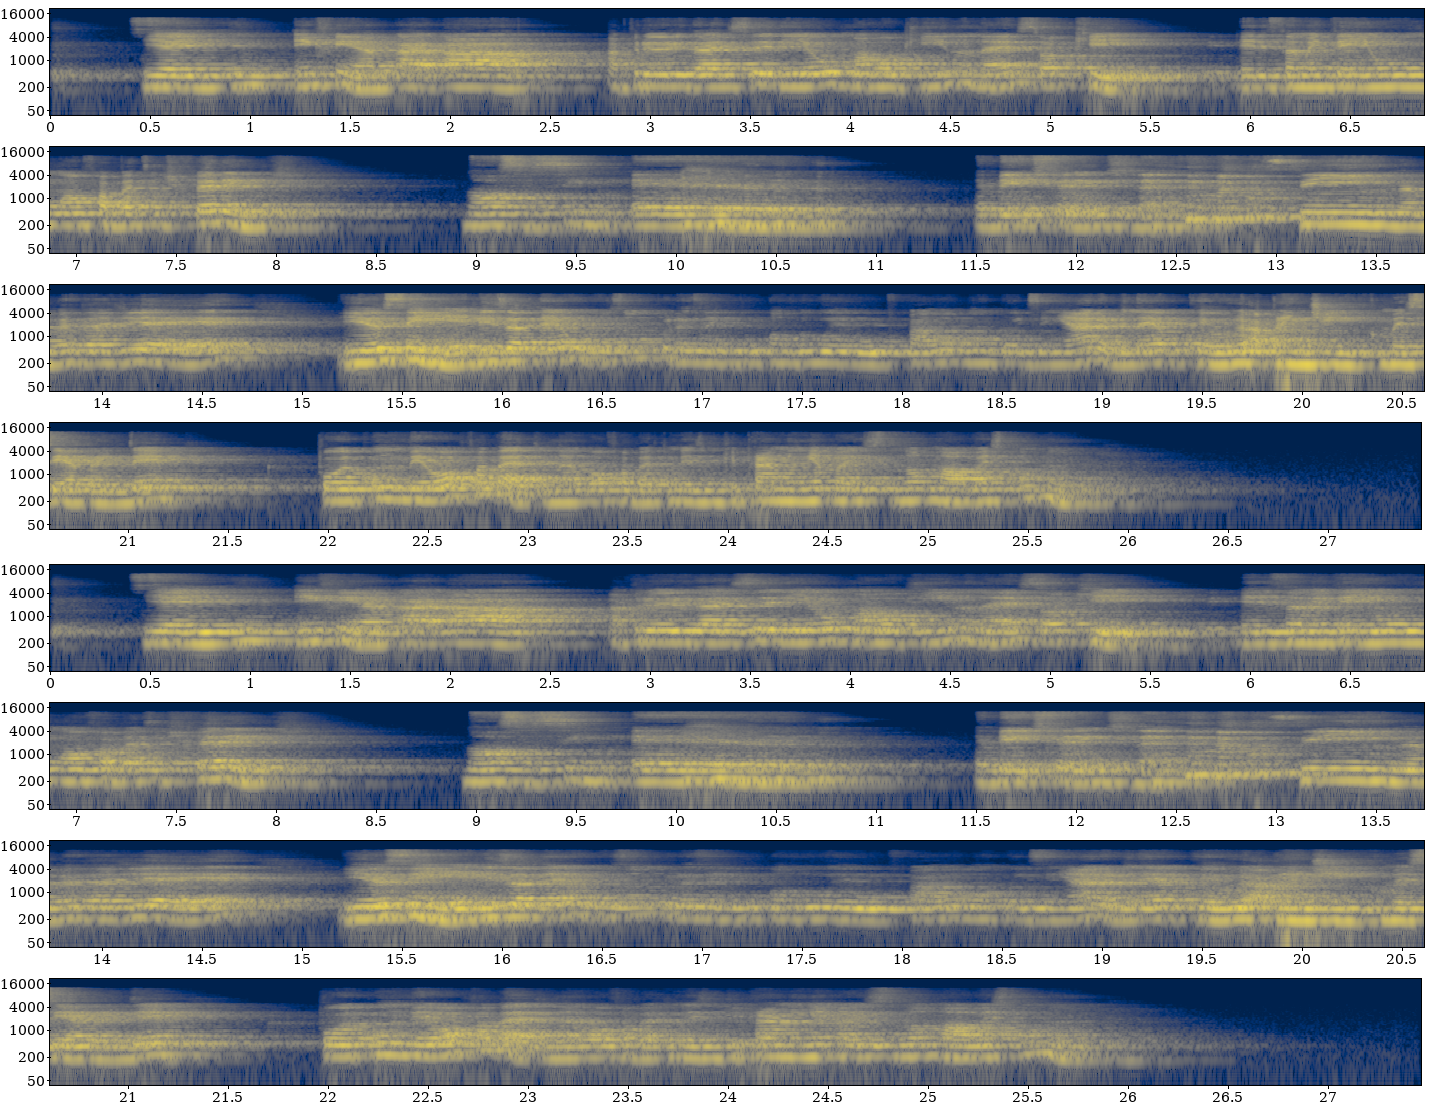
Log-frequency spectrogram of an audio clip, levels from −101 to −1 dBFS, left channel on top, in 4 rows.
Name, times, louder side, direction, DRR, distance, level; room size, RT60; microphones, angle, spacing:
voice 1, 0.5-2.4 2.8-5.4 5.9-8.1 10.0-10.6 13.1-14.6 15.2-21.2 22.0-25.8, left 1 dB, 55° left, 0 dB, 0.6 m, -23 dB
voice 2, 8.9-10.6 11.5-13.0, equal, 10° right, -12 dB, 0.6 m, -26 dB
3.1 x 2.4 x 3.3 m, 1.4 s
head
